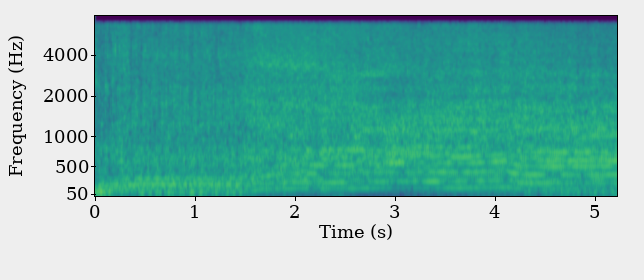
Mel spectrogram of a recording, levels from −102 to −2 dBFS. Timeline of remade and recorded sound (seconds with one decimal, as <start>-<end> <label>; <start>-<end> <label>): 0.0-1.5 recorded; 1.5-3.2 remade; 3.2-5.2 recorded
